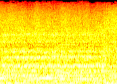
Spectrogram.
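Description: Orchestral film music with a choir singing held notes.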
